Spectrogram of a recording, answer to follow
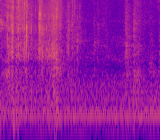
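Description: Faint crinkling and rustling of a plastic mailer being handled, a few soft crackles in the first second, then quieter.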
